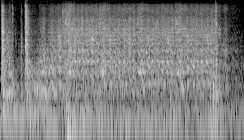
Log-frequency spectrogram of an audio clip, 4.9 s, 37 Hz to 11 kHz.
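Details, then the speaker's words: Engine with a recently installed carburetor sold as pre-tuned: cranks and catches, runs roughly about four seconds, then dies abruptly; owner suspected the alternator, but the battery still read 12 volts, so the cause is unconfirmed. "Um this one would fire up initially and I'll demonstrate that here in a minute and then it'll just die."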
